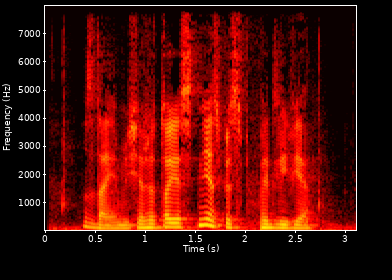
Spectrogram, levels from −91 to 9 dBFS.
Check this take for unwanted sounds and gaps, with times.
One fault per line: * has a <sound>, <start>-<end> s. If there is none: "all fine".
* has a dropout, 2.0-2.1 s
